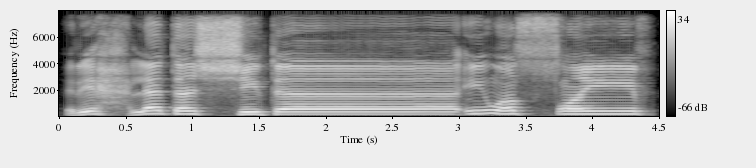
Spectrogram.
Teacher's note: ہاں کو حلق سے پڑھیں گے، ہاں کا مخرج ہے وسط حلق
